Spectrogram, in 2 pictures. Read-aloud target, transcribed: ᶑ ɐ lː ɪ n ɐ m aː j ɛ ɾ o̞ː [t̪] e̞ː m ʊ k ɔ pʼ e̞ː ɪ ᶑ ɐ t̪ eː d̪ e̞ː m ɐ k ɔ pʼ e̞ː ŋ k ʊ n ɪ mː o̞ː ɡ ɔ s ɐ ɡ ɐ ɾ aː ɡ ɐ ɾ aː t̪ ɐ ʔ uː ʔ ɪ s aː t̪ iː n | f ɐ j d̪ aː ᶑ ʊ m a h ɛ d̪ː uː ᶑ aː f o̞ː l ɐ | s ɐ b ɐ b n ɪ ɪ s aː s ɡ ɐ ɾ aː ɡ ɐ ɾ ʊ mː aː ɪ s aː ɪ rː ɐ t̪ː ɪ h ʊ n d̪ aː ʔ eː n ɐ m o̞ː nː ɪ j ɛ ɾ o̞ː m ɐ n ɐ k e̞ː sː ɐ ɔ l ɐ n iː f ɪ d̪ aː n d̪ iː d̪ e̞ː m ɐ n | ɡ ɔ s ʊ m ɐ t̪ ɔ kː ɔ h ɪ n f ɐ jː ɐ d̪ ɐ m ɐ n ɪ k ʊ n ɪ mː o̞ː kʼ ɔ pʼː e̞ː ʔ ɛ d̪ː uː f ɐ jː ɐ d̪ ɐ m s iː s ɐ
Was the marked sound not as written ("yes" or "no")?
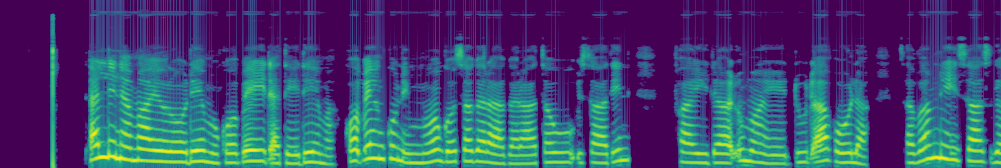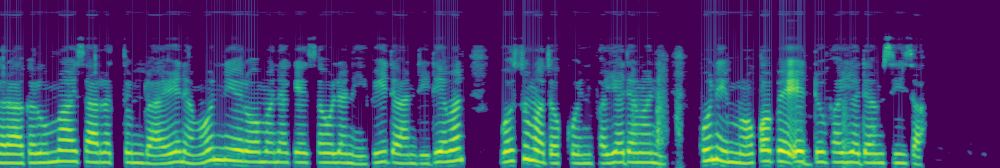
yes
